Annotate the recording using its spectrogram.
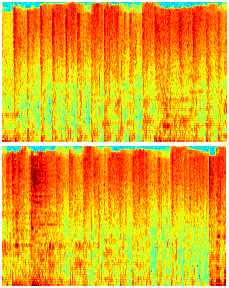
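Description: Quick footsteps rustle through grass and dry leaves.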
